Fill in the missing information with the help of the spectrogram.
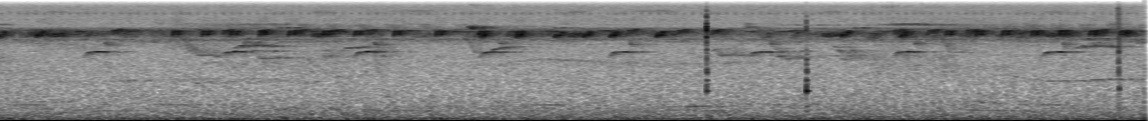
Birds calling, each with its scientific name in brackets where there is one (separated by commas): Bluish-fronted Jacamar (Galbula cyanescens), Black-billed Thrush (Turdus ignobilis), Undulated Tinamou (Crypturellus undulatus), unidentified bird, Piratic Flycatcher (Legatus leucophaius)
